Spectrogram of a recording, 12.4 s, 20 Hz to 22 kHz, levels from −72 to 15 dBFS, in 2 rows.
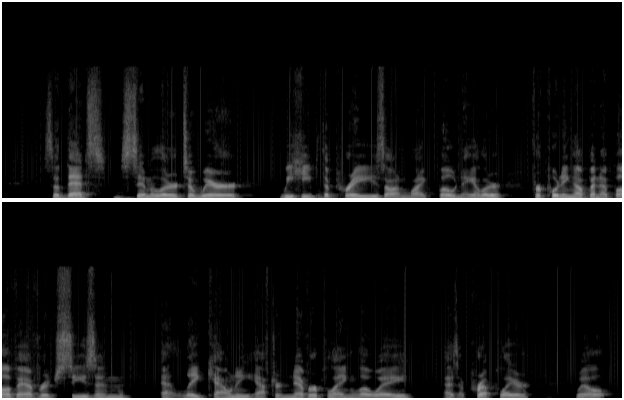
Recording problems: crackle, like an old record; faint; 25 dB below the speech

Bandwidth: 14.5 kHz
